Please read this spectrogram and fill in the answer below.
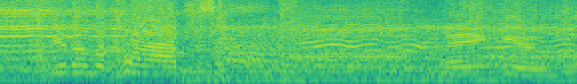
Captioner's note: audience clapping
